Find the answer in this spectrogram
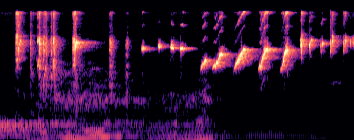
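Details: Javan white-eye lure song meant to prompt other birds to sing: high thin whistled notes, then a run of quick rising chirps repeated roughly every third of a second, with low murmuring background at first.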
